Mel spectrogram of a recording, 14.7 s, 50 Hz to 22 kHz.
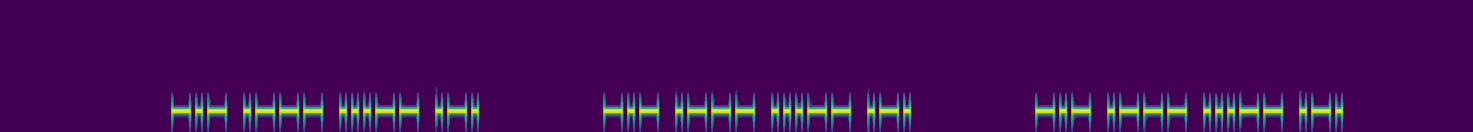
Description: Morse code, heard as a keyed tone, about 20 wpm, 700 Hz. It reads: KJ3R KJ3R KJ3R
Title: USA Call Signs - 4 Characters - Repeated 3x - 20wpm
